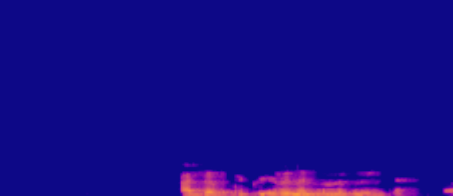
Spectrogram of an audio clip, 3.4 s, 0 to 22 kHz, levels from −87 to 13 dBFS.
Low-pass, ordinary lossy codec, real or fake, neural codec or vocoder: 3.6 kHz; AAC, 16 kbps; real; none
